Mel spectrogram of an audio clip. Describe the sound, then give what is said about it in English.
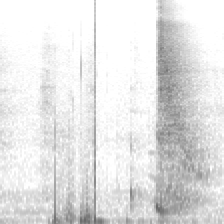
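A single sneeze: a few quick, catching intakes of breath build up before one loud, breathy burst that trails off. “I shut my mic off before I sneezed. Yeah, bless you. My mic might have picked it up”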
